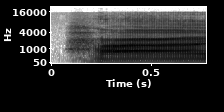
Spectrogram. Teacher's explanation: huruf ha yang berharakat fathah panjang atau fathah berdiri ini disebut bacaan Mad Thobi'i panjangkan dua harakat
